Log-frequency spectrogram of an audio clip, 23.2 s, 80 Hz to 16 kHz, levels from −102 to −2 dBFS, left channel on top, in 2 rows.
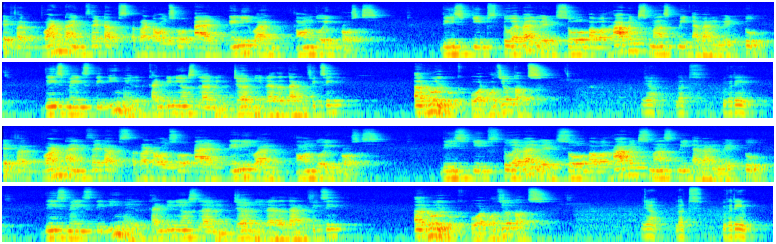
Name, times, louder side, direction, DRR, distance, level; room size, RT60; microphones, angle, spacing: voice 1, 0.0-4.1 4.4-5.6 6.6-11.4 12.2-16.6 17.8-19.7, left 1 dB, 50° left, 1 dB, 2.4 m, -29 dB
voice 2, 20.2-22.7, right 2 dB, 55° right, 8 dB, 0.7 m, -37 dB
16.5 x 9.3 x 2.3 m, 1.0 s
head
